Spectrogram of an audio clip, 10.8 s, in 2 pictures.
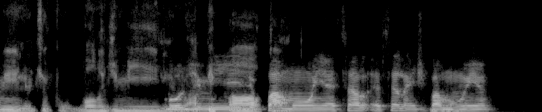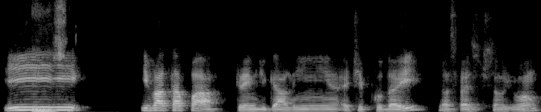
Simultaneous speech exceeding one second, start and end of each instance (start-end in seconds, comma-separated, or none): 1.6-2.9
